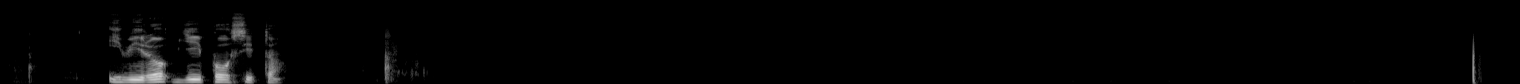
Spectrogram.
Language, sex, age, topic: Kinyarwanda, male, 25-35, finance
